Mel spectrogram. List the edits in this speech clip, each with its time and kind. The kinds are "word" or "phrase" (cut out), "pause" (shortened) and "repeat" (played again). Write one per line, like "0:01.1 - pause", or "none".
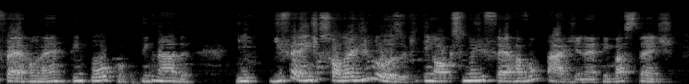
0:01.5 - word
0:03.2 - word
